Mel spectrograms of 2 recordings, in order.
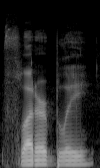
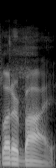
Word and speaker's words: Flutterby: Tell me about the Flutterbly. Yeah. Did I pronounce that correct? Flutterby Festival. Flutterby. Okay.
